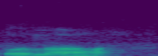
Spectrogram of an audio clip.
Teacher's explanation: Dans mort, par exemple, le O il est quand même atténué par le R qui le suit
